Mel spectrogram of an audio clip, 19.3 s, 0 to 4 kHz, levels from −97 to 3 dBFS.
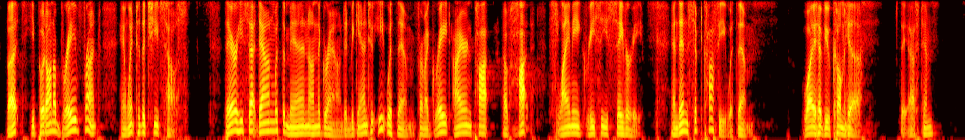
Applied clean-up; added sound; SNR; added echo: none; none; none; none.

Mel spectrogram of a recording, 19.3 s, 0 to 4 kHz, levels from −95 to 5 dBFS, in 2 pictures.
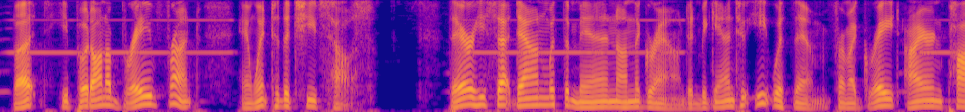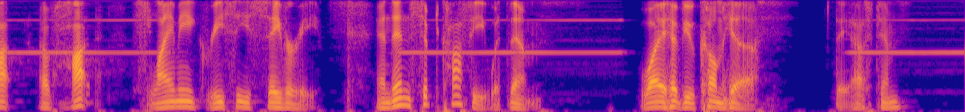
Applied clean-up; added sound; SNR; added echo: none; Wind instrument, woodwind instrument; 20 dB; none.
